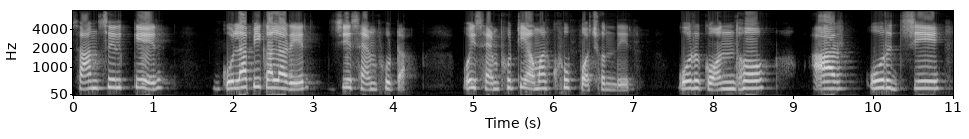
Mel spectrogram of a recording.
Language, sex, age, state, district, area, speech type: Bengali, female, 30-45, West Bengal, North 24 Parganas, rural, spontaneous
